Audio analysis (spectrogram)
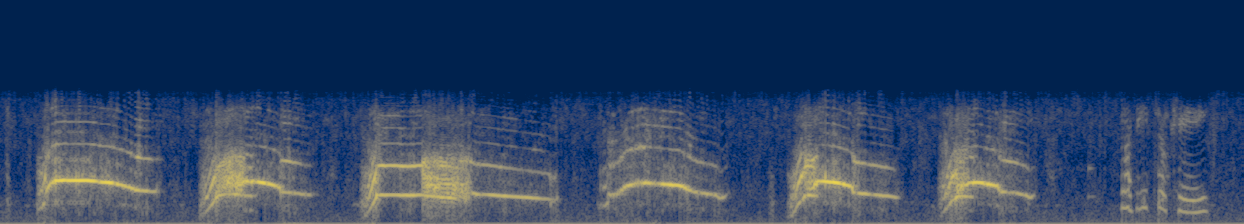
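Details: A Jack Russell Terrier cries in long, tonal, slightly falling whines about every two seconds, crying after someone leaves.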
